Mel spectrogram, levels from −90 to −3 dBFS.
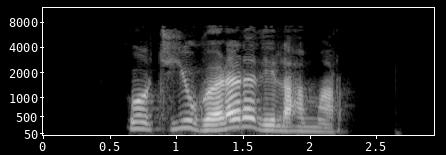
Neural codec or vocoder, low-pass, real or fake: none; 7.2 kHz; real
